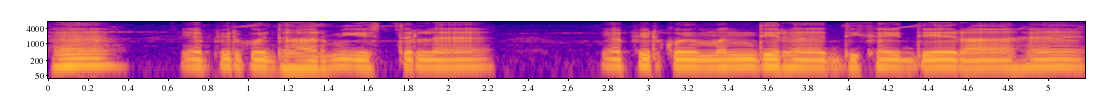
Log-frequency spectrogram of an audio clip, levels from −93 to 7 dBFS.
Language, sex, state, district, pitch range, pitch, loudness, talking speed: Hindi, male, Rajasthan, Bikaner, 110-120 Hz, 115 Hz, -17 LUFS, 185 wpm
